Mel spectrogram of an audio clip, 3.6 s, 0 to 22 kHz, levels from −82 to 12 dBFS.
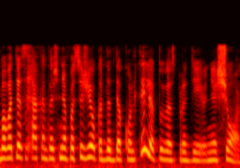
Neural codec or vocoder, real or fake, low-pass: codec, 16 kHz, 2 kbps, FunCodec, trained on LibriTTS, 25 frames a second; fake; 7.2 kHz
